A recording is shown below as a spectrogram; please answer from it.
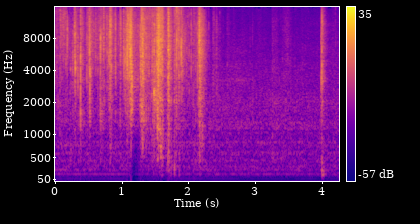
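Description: Foil trading-card pack wrapper crinkling in the hands as it is opened: a quick run of crackles for about two seconds, then it goes quieter.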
